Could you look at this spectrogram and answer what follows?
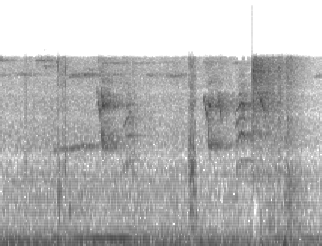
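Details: White-rumped shama giving short bursts of song: a few thin whistles, then two brief clusters of quick high descending notes separated by pauses, against low rumble.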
